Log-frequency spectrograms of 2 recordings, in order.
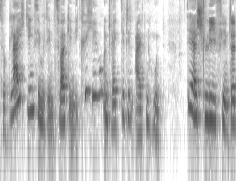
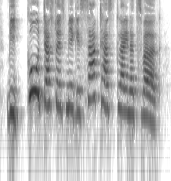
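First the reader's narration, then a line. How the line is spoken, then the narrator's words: Grandmother calling out. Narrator (German): rief die Großmutter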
